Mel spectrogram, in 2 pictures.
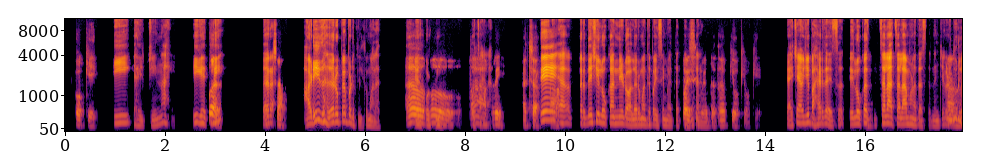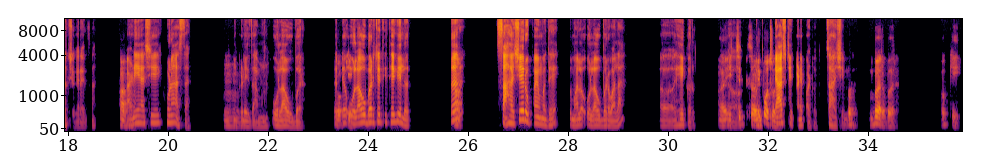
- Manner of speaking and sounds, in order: other background noise
- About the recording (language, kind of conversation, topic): Marathi, podcast, नवीन शहरात किंवा ठिकाणी गेल्यावर तुम्हाला कोणते बदल अनुभवायला आले?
